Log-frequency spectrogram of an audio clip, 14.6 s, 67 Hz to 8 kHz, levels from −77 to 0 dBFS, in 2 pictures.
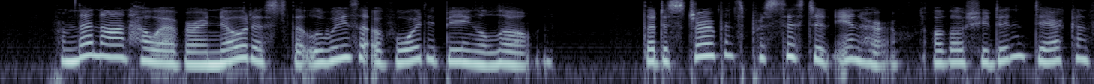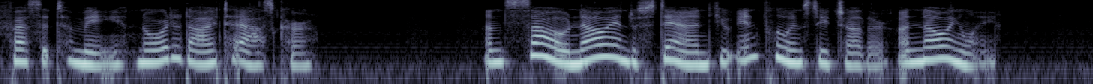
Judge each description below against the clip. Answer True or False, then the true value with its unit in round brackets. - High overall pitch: True (235 Hz)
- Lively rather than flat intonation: False (4.1 semitones)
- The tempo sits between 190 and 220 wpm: False (165 wpm)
